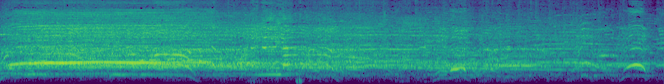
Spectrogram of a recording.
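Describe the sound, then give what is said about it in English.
A large church audience in a tent shouts and cheers for joy loudly and continuously, giving glory to God, voices overlapping in a sustained roar with scattered whoops rising above it. “And we want you to have shouts of joy and victory that resound in this tent today.”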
